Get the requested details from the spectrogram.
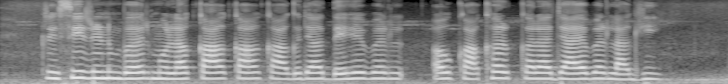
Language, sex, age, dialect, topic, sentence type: Chhattisgarhi, female, 25-30, Central, banking, question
